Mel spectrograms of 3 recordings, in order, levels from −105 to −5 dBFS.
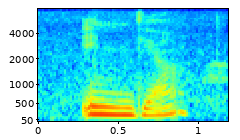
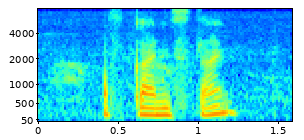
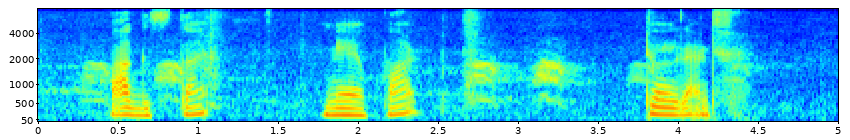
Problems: low volume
